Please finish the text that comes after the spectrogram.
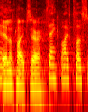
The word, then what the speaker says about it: uilleann: Uilleann Pipes, yeah.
